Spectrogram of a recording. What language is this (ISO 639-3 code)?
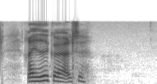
dan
